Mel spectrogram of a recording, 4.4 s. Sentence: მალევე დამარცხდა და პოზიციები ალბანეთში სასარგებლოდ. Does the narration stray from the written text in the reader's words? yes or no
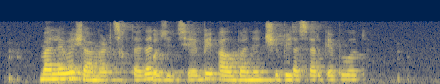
no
